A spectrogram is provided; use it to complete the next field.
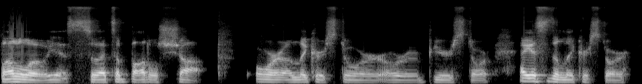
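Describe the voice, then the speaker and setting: With a Canadian accent, a man uses a normal speaking voice at a moderate pace, his fairly low pitch held in fairly even intonation. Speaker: guest, childhood friend of the host living in Australia. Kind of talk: casual chat.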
